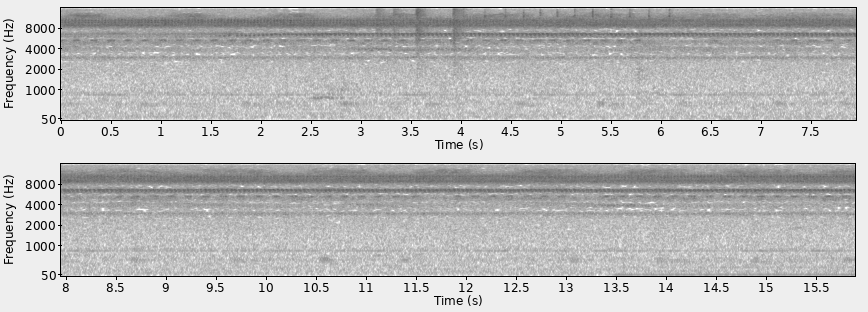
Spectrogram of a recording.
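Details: Crickets and other grass insects on a quiet summer night in the countryside forest: a dense, continuous shimmering chorus of steady high-pitched trills, layered voices holding unbroken tones throughout, with a soft low background hiss and no other animals.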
